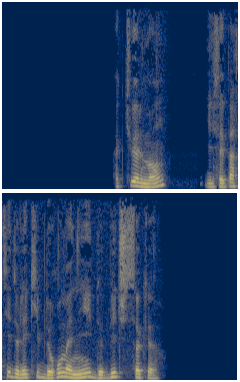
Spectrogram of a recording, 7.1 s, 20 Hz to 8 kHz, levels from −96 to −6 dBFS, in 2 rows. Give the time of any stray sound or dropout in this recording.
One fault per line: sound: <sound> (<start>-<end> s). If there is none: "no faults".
no faults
